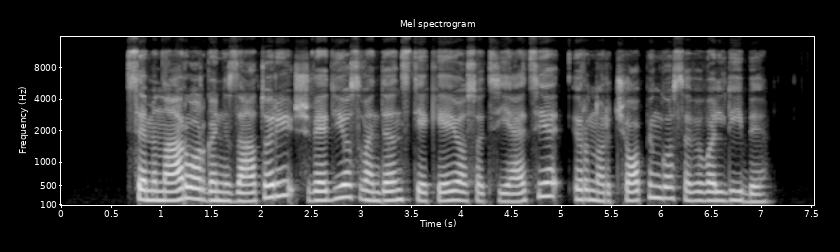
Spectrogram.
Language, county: Lithuanian, Panevėžys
